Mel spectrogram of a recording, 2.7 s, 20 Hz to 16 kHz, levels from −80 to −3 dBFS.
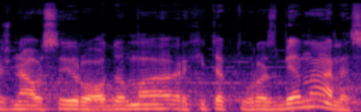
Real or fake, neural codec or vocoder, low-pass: real; none; 14.4 kHz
